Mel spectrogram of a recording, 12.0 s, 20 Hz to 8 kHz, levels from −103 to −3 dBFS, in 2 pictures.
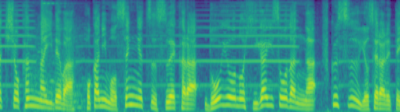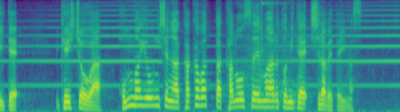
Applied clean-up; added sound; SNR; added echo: none; Microwave oven + Trumpet; 16 dB; none.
